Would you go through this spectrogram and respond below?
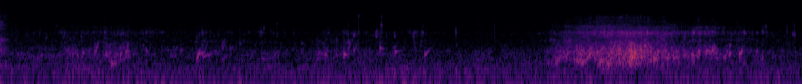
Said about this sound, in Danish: Kan du høre vandet?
